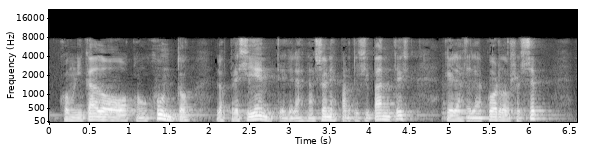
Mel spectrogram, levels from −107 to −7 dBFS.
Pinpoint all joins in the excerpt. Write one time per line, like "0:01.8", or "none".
0:04.9
0:05.2

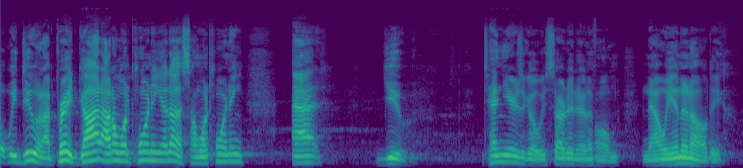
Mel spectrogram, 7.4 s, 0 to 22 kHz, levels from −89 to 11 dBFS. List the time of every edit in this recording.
0:01.3
0:02.1
0:05.9

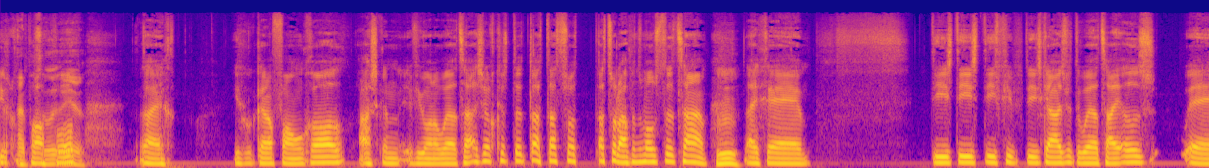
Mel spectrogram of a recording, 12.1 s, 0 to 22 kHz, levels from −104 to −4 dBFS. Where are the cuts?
none

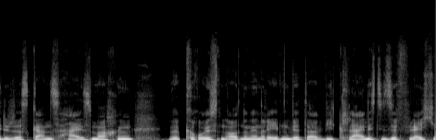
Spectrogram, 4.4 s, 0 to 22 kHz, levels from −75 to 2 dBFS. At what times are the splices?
0:01.8

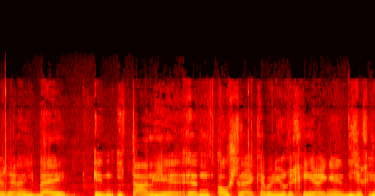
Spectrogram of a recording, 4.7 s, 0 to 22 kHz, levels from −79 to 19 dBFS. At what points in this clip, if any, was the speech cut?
none

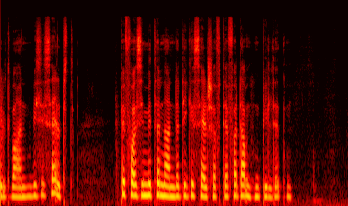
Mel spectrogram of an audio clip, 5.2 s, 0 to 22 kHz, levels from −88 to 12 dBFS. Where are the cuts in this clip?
none

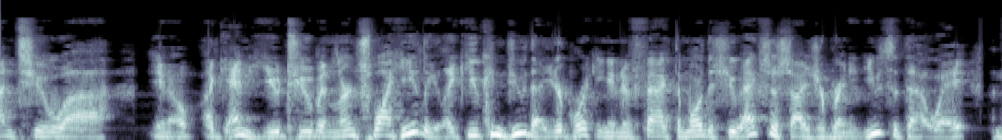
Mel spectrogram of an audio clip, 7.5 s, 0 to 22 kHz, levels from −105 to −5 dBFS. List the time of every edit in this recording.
0:04.3

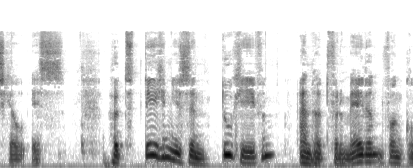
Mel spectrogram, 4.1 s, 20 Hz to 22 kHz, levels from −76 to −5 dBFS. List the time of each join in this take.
0:02.9

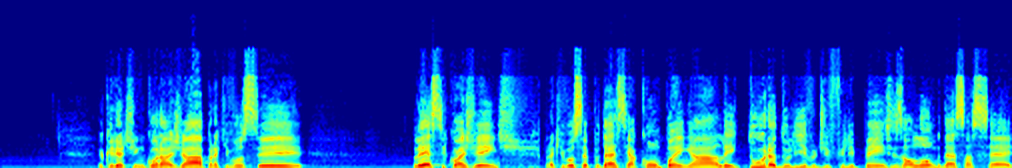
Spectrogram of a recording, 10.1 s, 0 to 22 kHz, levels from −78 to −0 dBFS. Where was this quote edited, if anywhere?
none

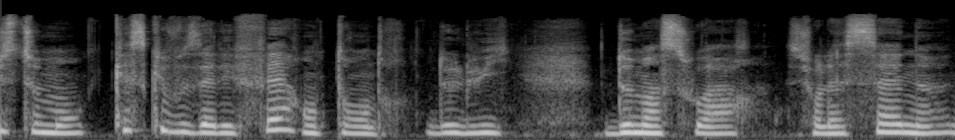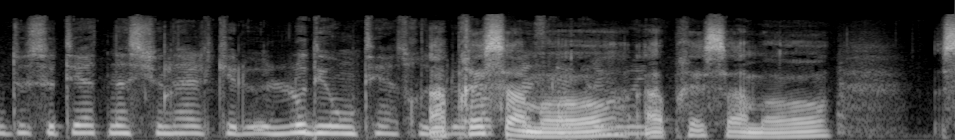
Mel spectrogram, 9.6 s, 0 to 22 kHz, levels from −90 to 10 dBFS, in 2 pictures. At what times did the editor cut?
none

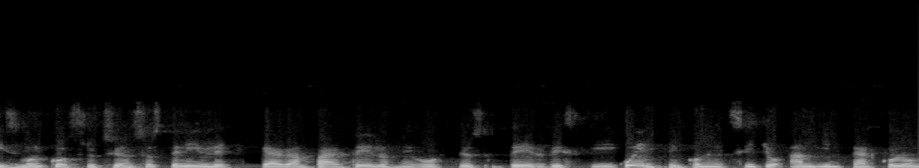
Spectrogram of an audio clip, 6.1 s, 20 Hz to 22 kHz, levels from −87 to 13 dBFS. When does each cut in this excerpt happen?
0:04.1

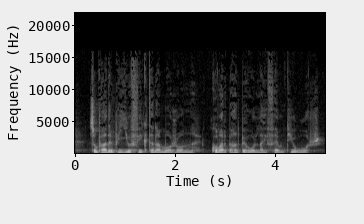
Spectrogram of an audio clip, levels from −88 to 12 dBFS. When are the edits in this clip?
none

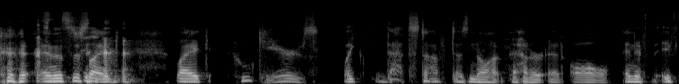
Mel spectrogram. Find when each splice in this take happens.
0:02.2

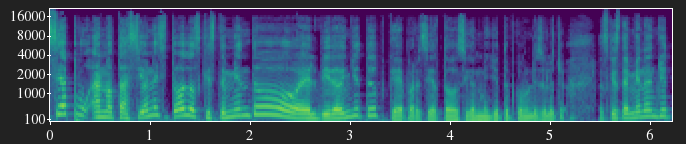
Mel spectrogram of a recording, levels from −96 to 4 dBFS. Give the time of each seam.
none

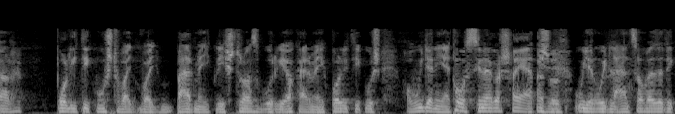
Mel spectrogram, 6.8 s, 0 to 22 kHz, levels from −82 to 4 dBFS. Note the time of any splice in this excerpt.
0:01.3
0:02.2
0:04.5
0:05.4

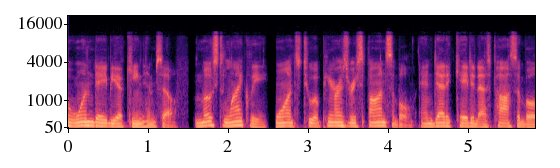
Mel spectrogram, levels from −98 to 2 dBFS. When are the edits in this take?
0:02.6

